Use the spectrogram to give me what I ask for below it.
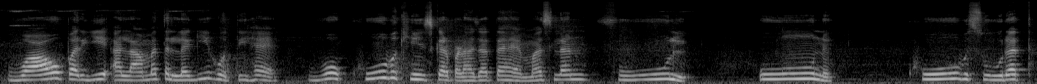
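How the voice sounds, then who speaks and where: A woman's voice: mid-range voice, slight background noise. A woman teaching a lesson, reading example words one at a time and explaining patiently. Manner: patient, repeats examples slowly, then explains quickly. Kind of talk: Urdu phonetics lesson.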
